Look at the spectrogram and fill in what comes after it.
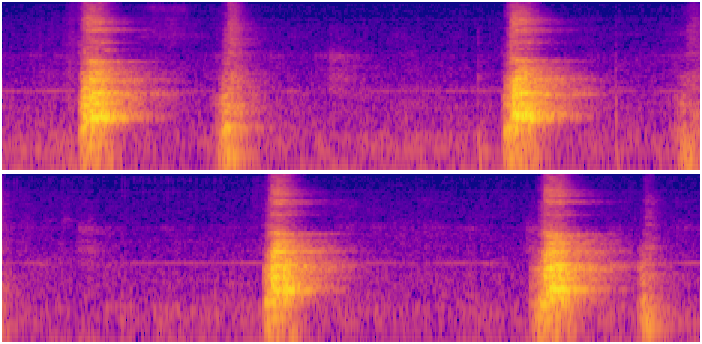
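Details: Baby basset hounds at a window barking at a stranger outside: loud, harsh barks in pairs, each strong bark followed by a softer short one, the pairs repeated about every two to three seconds, indoors with little else heard.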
